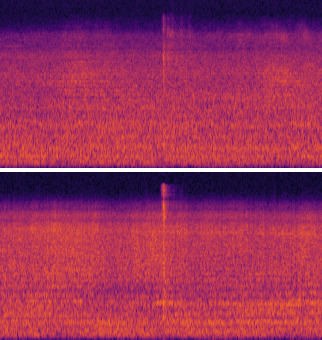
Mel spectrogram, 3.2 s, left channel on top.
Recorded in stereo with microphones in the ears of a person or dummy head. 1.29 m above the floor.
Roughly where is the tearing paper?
Right.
